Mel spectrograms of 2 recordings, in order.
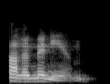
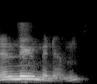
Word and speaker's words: aluminium: Or like aluminium. An aluminum. – Oh. – Well, there's an eye. You're missing an eye there.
